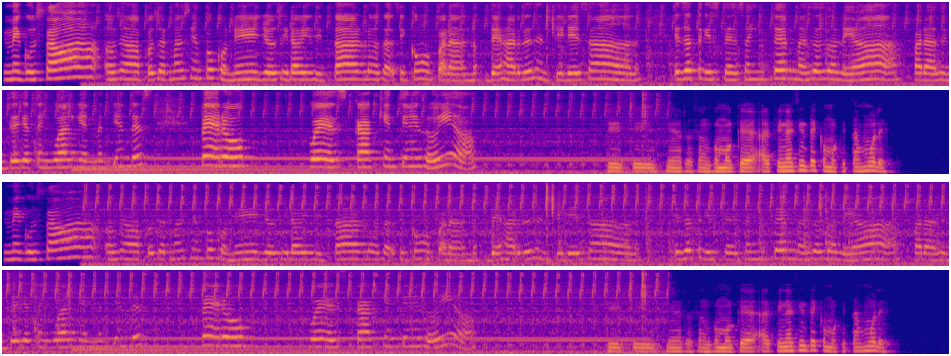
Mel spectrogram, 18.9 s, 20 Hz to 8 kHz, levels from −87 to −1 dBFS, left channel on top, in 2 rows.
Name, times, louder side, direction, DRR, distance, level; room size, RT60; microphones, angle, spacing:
voice 1, 0.0-12.0 12.5-14.2, left 6 dB, 75° left, 0.5 m, -28 dB
sound 1, 0.8-16.2, right 5 dB, 60° right, 0.7 m, -40 dB
sound 2, 4.1-10.1, right 3 dB, 75° right, 2.1 m, -45 dB
sound 3, 10.2-16.0, left 1 dB, 15° right, 0.6 m, -39 dB
voice 2, 15.5-18.3, left 3 dB, 25° left, 0.4 m, -30 dB
14.5 x 5.1 x 3.6 m
head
